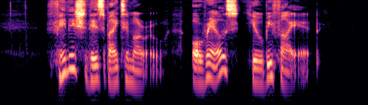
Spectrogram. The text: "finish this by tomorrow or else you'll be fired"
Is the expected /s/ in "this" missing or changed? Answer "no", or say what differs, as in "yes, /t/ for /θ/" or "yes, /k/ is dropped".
no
